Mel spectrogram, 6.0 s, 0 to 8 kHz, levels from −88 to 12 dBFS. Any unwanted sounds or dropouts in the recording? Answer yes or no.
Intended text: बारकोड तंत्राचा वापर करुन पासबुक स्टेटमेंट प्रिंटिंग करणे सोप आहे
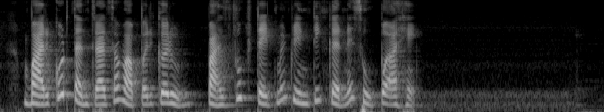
no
